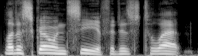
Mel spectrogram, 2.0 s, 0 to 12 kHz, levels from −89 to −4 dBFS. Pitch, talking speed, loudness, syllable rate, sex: 170 Hz, 305 wpm, -19 LUFS, 5.7 syllables/s, male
